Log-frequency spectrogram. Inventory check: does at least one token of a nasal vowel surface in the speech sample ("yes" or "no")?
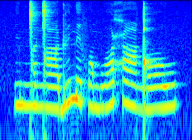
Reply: no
